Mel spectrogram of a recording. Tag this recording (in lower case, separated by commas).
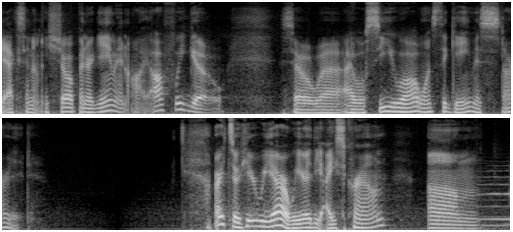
music, speech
